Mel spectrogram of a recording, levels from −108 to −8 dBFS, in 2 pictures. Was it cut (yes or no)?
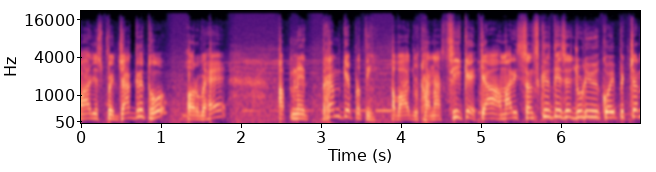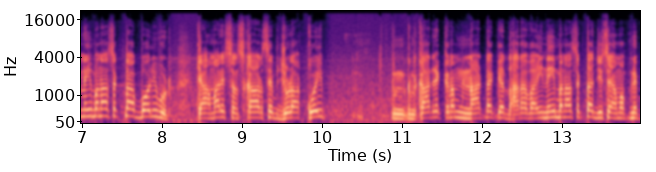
yes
